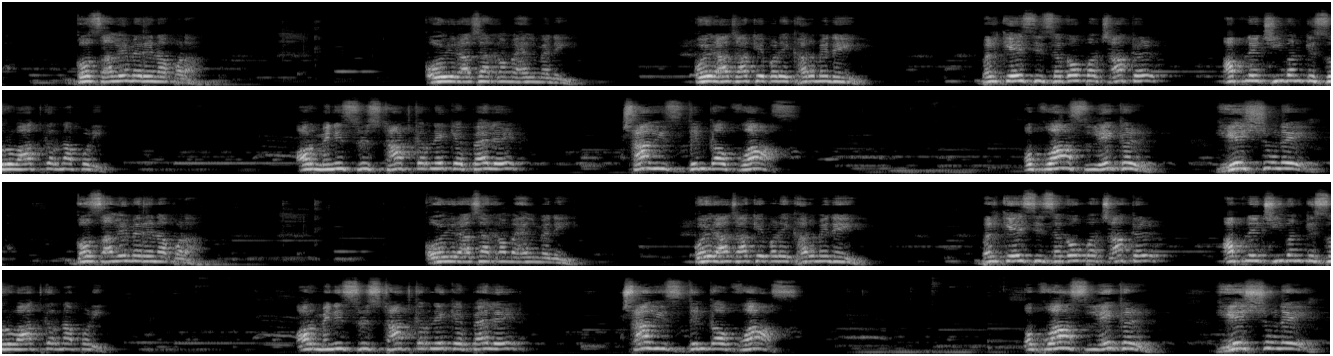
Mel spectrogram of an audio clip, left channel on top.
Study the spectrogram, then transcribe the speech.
गौशाले में रहना पड़ा, कोई राजा का महल में नहीं, कोई राजा के बड़े घर में नहीं, बल्कि ऐसी जगहों पर जाकर अपने जीवन की शुरुआत करना पड़ी। और मिनिस्ट्री स्टार्ट करने के पहले 40 दिन का उपवास लेकर यीशु ने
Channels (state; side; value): normal; both; correlation 0.45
